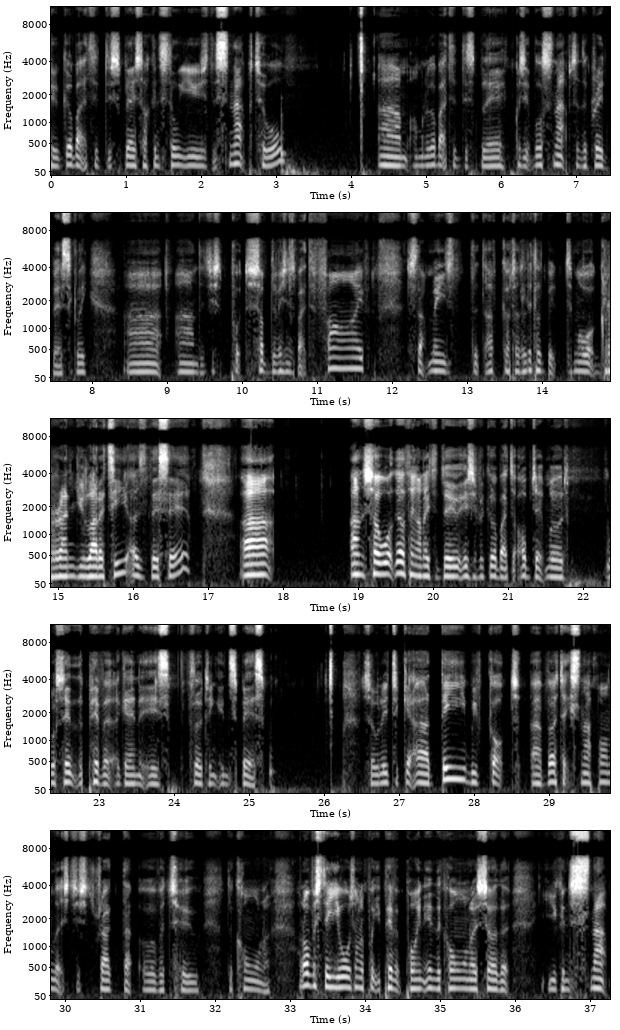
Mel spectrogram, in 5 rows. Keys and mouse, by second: 0.3 click, 8.6 click, 10.3-11.1 typing, 11.8 click, 13.9 click, 16.0 click, 17.3 alt+click, 19.4 alt+click, 20.6 right click, 22.4 alt+click, 23.2 alt+click, 24.7 alt+click, 26.5 d, 30.2 click, 31.6 alt+click, 33.9 alt+click.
